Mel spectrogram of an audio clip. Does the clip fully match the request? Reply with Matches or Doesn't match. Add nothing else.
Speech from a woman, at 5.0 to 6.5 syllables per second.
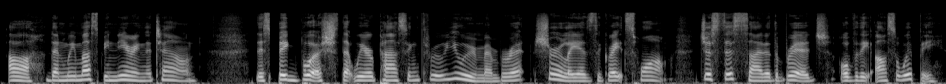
Matches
